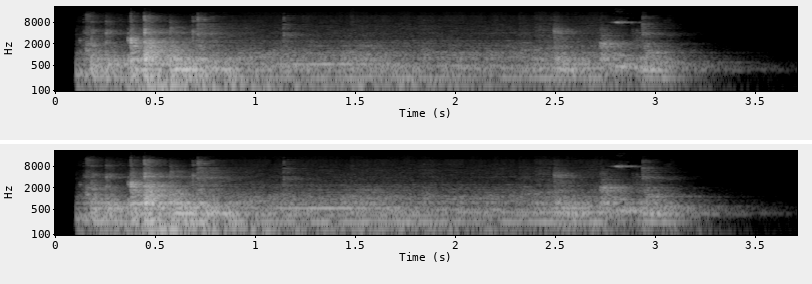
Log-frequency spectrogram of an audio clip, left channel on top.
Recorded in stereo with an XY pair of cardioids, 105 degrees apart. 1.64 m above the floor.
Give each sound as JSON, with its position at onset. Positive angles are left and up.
{"t": 0.1, "sound": "a sliding door", "azimuth_deg": 35, "distance_m": 0.5}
